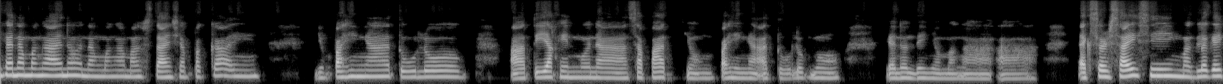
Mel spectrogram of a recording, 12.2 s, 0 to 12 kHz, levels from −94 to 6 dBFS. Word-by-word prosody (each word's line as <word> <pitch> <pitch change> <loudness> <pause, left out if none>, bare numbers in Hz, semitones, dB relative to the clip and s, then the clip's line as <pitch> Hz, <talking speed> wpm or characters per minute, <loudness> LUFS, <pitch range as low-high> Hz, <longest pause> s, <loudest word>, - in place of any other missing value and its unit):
ka 255 0 +5
ng 255 - +6
mga 250 0 +4
ano, 250 0 +2
ng 225 -2 0
mga 215 0 -3
masustansyang 200 -1 -1
pagkain, 225 +1 -3 0.6
'yong 175 +1 -11
pahinga, 215 +2 +2
tulog, 205 0 -1 0.5
ah, 165 +2 +3
tiyakin 195 +1 +1
mo 185 0 -2
na 175 -2 -1
sapat 185 +1 0 0.2
'yong 160 0 -5
pahinga 165 -2 -1
at - - -21
tulog 160 +3 -7
mo, 175 0 -4 0.5
gano'n 165 +1 0
din 165 0 -3
'yong 155 - -4
mga, 155 0 -5 0.3
ah, 150 +2 -7 0.5
exercising 225 +4 +5
maglagay 215 +2 +2
200 Hz, 135 wpm, -25 LUFS, 170-220 Hz, 0.6 s, ng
